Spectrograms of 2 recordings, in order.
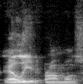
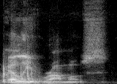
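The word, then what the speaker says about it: Heliot Ramos: Here is Elliot Ram Elliot Ramos. I forget the H is silent. Elliot Ramos. Elliot Ramos.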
